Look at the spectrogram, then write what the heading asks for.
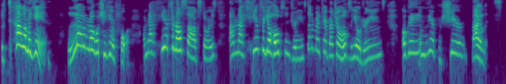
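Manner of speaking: loud, high hype; cheering on Shiloh's promo, loud and high; hyped shouting. Real, not acted. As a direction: egg him on like a fan. Hyping the promo herself.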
